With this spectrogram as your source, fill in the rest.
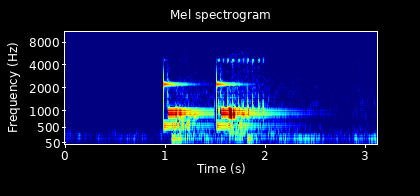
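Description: Bright chiming tones ring out twice.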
